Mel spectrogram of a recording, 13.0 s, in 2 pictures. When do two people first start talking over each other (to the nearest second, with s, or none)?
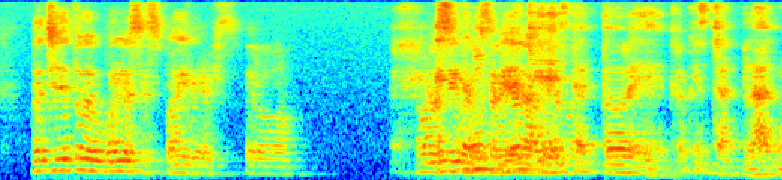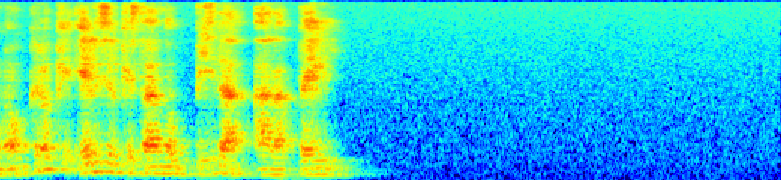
4 s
